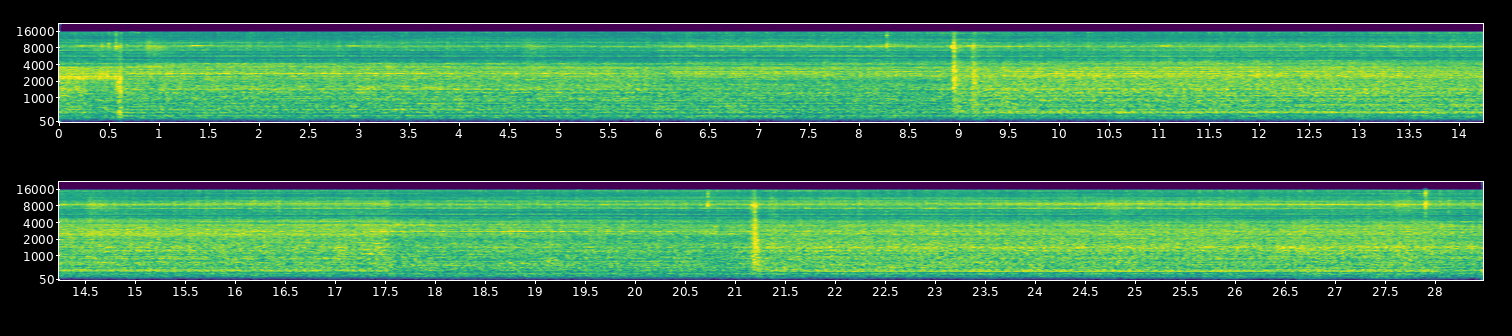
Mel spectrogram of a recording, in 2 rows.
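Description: WMW BFT 80 horizontal boring machine running with a steady hum while its rotary table turns. A sharp click about nine seconds in brings in a steady whine that dies away a few seconds later. Another click around twenty-one seconds brings the whine back.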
